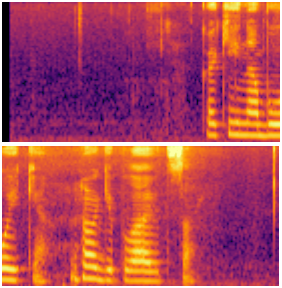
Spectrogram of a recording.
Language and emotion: Russian, sad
